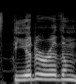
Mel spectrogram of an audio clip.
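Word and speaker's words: Theatrhythm: game in question is theater Rhythm final bar line and yes that's how it's pronounced It's a combination of theater and Rhythm because it's a rhythm game if you're interested there's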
